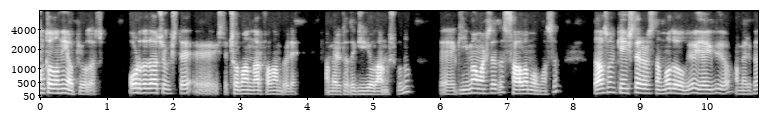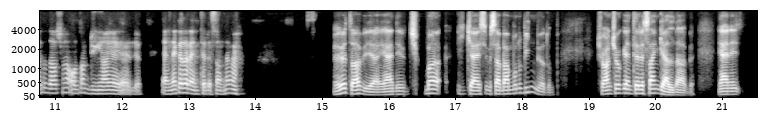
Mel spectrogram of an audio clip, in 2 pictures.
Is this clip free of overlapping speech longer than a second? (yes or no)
yes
